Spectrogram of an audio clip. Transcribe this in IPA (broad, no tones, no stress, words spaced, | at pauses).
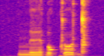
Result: neɗokɾɵd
